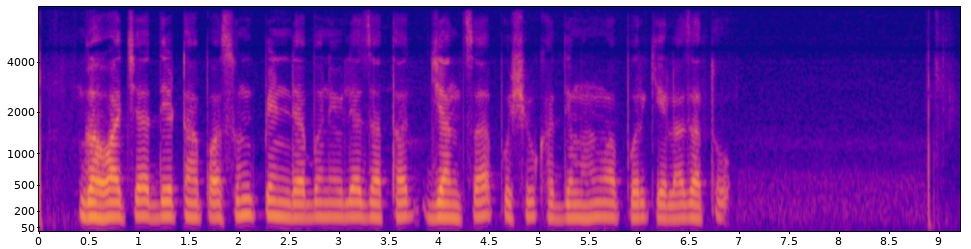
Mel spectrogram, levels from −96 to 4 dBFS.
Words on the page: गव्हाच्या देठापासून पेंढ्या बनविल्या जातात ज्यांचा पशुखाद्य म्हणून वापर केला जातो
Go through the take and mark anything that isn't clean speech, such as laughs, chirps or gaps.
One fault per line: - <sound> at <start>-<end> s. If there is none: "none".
none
